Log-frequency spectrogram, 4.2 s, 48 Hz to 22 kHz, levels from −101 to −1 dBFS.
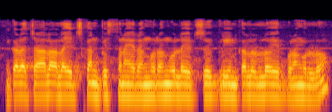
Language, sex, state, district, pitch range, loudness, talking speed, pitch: Telugu, male, Telangana, Mahabubabad, 110-115 Hz, -15 LUFS, 175 wpm, 115 Hz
